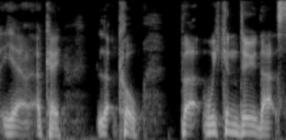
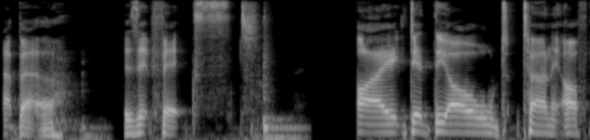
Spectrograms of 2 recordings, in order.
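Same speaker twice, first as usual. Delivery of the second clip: normal talking voice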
